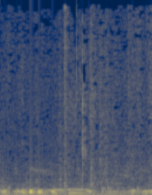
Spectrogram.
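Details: A pigeon gives a deep, wavering coo that swells and dips, followed by a fainter coo near the end; a brief click sounds midway.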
